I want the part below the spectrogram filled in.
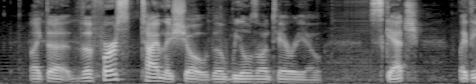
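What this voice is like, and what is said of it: Usual voice. Nothing is said of it.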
